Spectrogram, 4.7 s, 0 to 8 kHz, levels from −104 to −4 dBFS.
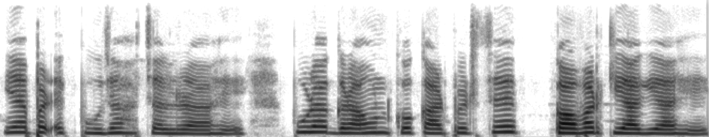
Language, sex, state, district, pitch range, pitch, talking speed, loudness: Hindi, female, Bihar, Vaishali, 250-290 Hz, 270 Hz, 205 wpm, -20 LUFS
